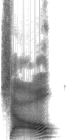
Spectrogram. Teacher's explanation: begin the third tone down to your vocal register and from there bring it up to your normal speaking register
